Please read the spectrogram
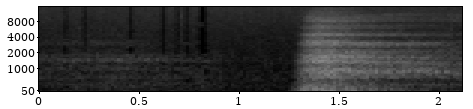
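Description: A man's heavy sigh, breathed out close into a headset microphone about a second in and fading within the second.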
